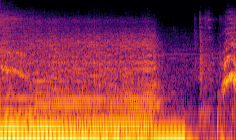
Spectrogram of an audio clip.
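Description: A rock band plays loudly through amplifiers.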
